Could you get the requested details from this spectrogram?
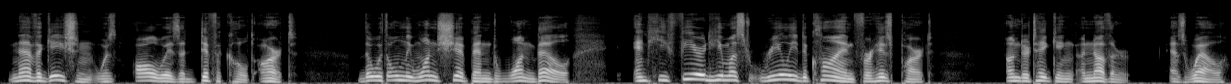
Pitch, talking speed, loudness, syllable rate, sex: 155 Hz, 135 wpm, -17 LUFS, 4.8 syllables/s, male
